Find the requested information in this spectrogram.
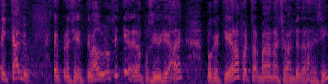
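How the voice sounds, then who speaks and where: A man is speaking. His pitch swings very widely. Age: 70s. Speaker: political candidate. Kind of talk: TV interview. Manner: animated.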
